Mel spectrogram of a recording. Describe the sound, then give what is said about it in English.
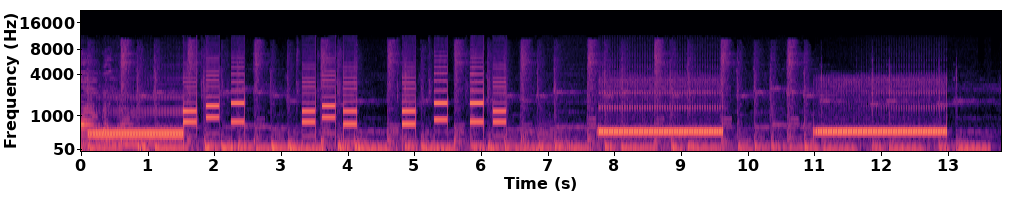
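A telephone call being dialed and ringing: a steady dial tone, then many quick two-tone keypad beeps in uneven bursts, followed by two long, loud ringback tones with a short pause between them. “We're going to give him a call right now.”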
